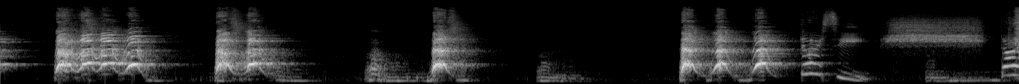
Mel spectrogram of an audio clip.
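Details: Shih Tzu set off by a sneeze, giving clusters of sharp barks that slide into wobbling howl-like tones, with quieter gaps, human voices and a breathy sneeze-like burst near the end.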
